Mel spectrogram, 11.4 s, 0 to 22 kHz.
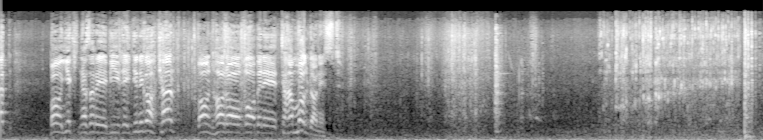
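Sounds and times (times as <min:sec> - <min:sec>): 
speech: 0:00.9 - 0:05.2
water poured into a drinking glass: 0:09.0 - 0:11.2.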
